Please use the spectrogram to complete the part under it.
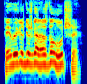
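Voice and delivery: high, cheery encouragement; cheerful. A narrator's reading. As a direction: cheer the patient up with a lifted voice. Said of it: "весело поздоровался он".

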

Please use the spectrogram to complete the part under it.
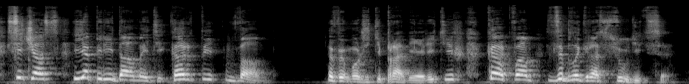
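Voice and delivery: grand stage magician, inviting; showman magician. Acted. Magician presents cards.

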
